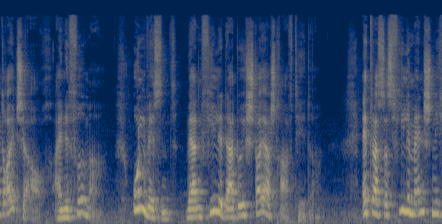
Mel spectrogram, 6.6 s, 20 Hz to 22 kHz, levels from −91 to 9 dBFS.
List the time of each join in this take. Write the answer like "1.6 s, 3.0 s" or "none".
none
